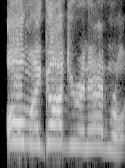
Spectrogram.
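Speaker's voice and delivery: put-on a stunned young soldier yelling in surprise; shocked realization. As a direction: blurt it out in alarm. Realizing he met an admiral.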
